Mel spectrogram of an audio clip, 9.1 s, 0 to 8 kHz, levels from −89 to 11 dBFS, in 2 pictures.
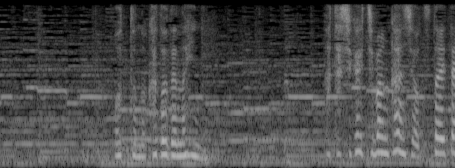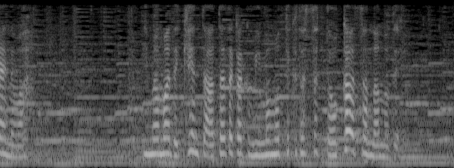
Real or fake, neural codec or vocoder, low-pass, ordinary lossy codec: real; none; 7.2 kHz; MP3, 64 kbps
